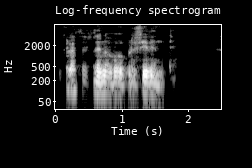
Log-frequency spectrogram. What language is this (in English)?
Galician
